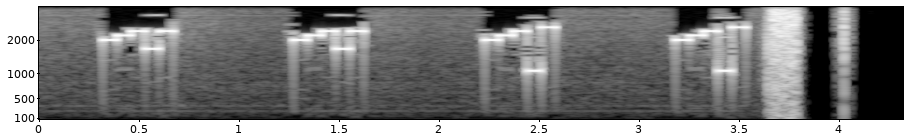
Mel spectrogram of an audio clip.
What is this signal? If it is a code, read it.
Five-tone selective call (ZVEI), heard as quick runs of five tones, tones of about 70 ms. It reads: 89060 89060 89011 89011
